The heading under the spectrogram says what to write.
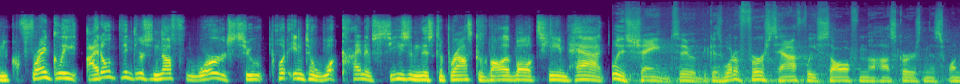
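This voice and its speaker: A man with a fairly high pitch and an ordinary speaking voice talks at a moderate pace with lively intonation. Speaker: sports reporter and anchor. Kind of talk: TV sports news anchoring and reporting. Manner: upbeat.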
